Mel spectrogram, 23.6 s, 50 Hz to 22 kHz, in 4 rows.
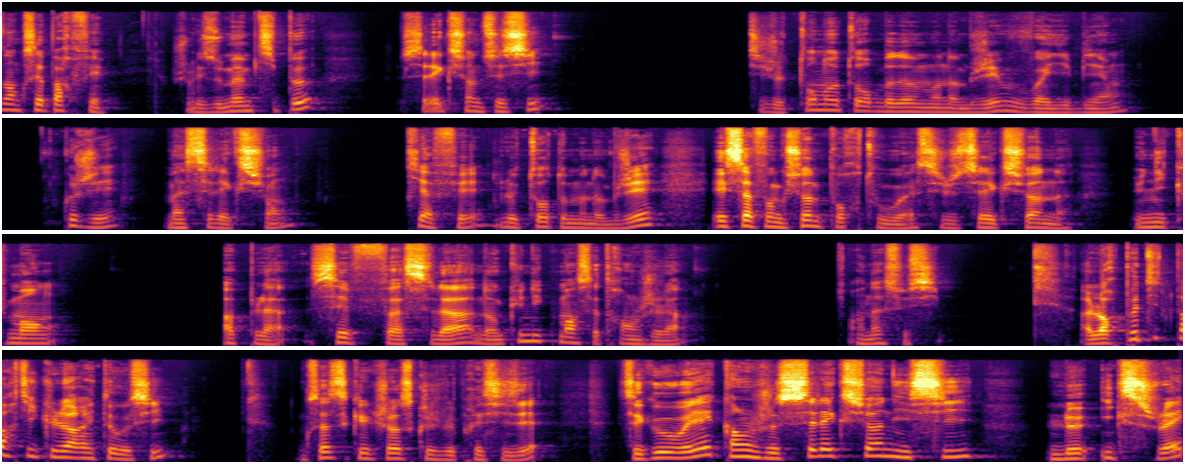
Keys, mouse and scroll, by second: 0.0-0.8 scroll up 2, 0.8-1.4 scroll up 1, 1.4-2.7 drag, 3.4-3.7 scroll down 2, 3.7-6.1 middle drag, 6.7 KP_4, 8.3-8.8 scroll up 2, 8.8 click, 9.8 click, 12.3-14.1 drag, 14.9-15.2 scroll down 2, 15.2-16.8 middle drag, 17.5 KP_1, 18.2-19.2 scroll up 2, 19.2 click, 19.7 click.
